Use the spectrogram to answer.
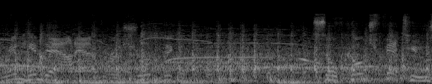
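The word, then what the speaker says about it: Fetu: him down so coach fettu spelled f-e-t-u for the longest time i was pronouncing a coach feta like feta cheese so let's just say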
